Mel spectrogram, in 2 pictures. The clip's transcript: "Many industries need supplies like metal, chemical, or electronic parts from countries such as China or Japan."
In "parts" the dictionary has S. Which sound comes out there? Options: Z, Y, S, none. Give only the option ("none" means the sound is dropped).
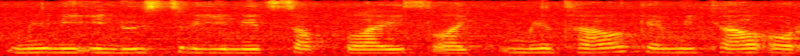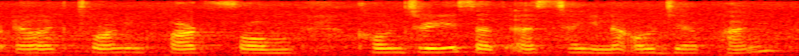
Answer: none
